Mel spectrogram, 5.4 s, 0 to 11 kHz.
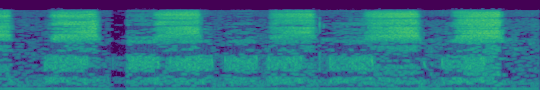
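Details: Owls at a nest cavity at 0447 hr PST, mother arriving with fresh prey for owlets that are not very hungry: harsh breathy hissing screeches, each about half a second, repeated roughly once a second, with a steady low hum behind.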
